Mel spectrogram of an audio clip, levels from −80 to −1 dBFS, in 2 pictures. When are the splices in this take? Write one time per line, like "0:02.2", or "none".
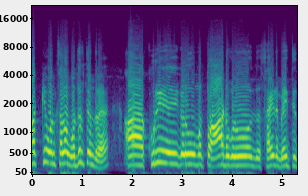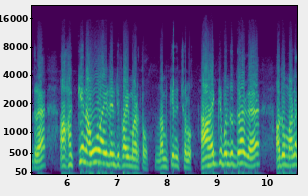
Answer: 0:08.6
